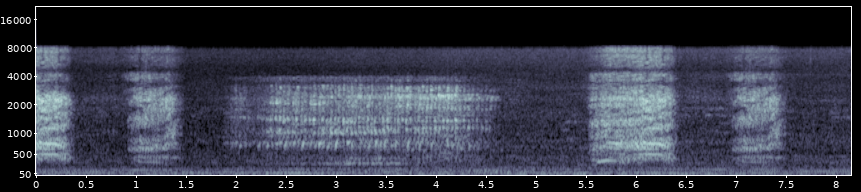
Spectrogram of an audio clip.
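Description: Polar bear calling: a string of about six short, rough calls, with one longer call in the middle.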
